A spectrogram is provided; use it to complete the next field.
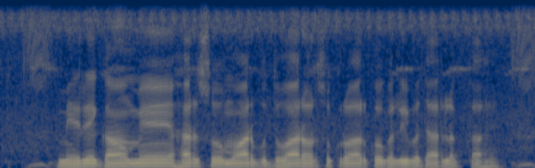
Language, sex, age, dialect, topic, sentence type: Hindi, male, 18-24, Kanauji Braj Bhasha, agriculture, statement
